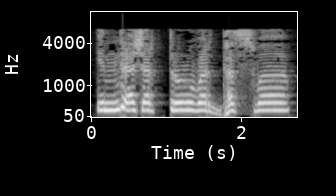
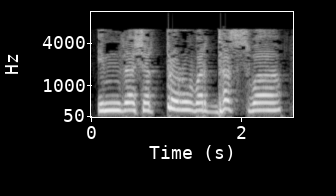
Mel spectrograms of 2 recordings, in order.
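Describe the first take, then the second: First: The pitch is high on 'dra' but low on 'dha'. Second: The pitch rises on both 'tru' and 'dha'. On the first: Let the son grow up with Indra as his killer. The speaker calls it wrong. "the Sanyuktakshara Dra is up, but Vardhasva Dva is down, Anudatta" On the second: Let the son grow up to kill Indra. The speaker calls it right. "both are chanted upwards, the Swarita intonation"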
